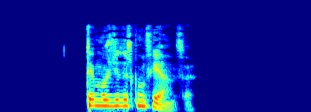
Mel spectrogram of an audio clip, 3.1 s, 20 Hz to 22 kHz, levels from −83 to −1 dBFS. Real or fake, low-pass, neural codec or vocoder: real; 9.9 kHz; none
